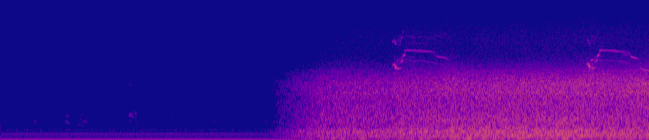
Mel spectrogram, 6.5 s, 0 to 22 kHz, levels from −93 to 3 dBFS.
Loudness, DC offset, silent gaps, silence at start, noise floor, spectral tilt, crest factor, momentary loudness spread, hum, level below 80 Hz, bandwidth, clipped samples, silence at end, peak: -46 LUFS; under 0.1%; none; 2.8 s; -77 dBFS; -6 dB/octave; 16 dB; 10 LU; 60 Hz at -70 dBFS; -60 dBFS; over 20 kHz; under 0.1%; 0 s; -32 dBFS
